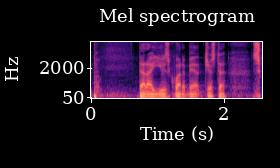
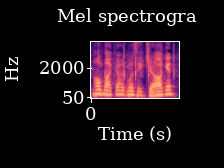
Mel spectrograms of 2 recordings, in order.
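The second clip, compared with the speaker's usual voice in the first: louder, high-pitched mock surprise; teasing disbelief, up high; mock amazed; 8 semitones higher, 6 dB louder than usual. Real, not acted. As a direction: play it up as a gasp of discovery.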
